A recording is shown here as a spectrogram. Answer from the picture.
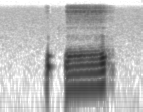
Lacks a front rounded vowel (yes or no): yes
